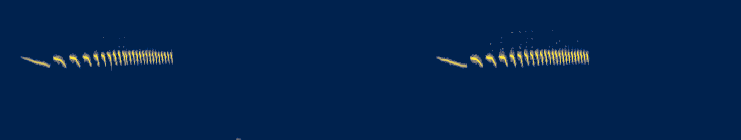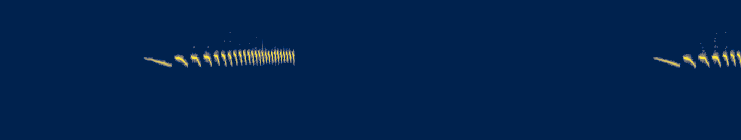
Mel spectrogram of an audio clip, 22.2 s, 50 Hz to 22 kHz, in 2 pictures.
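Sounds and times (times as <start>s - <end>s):
field sparrow: 0.2s - 2.7s, 6.5s - 9.0s, 13.2s - 15.6s, 20.9s - 22.2s.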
